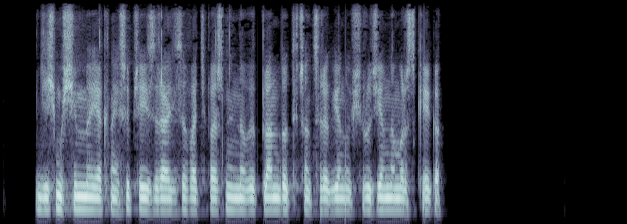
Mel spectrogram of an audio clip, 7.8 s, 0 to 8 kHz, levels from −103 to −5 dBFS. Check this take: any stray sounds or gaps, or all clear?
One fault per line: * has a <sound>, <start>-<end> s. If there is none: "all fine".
all fine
